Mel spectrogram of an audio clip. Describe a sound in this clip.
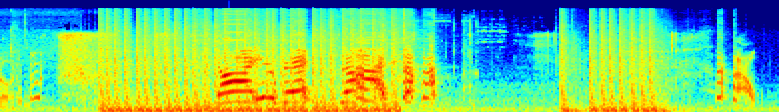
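A rifle fires rapid bursts of shots.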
